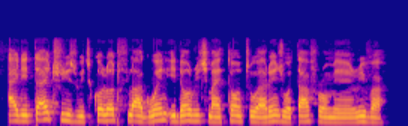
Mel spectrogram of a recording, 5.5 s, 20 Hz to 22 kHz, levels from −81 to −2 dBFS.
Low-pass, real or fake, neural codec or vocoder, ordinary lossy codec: 7.2 kHz; real; none; none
